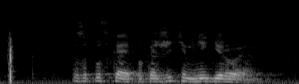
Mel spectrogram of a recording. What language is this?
Russian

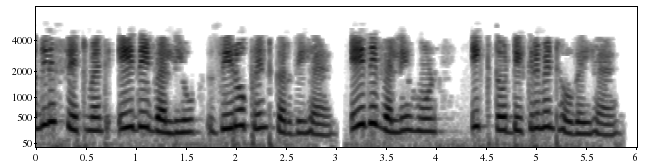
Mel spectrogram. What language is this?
Punjabi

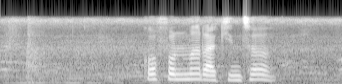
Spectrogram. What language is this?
Nepali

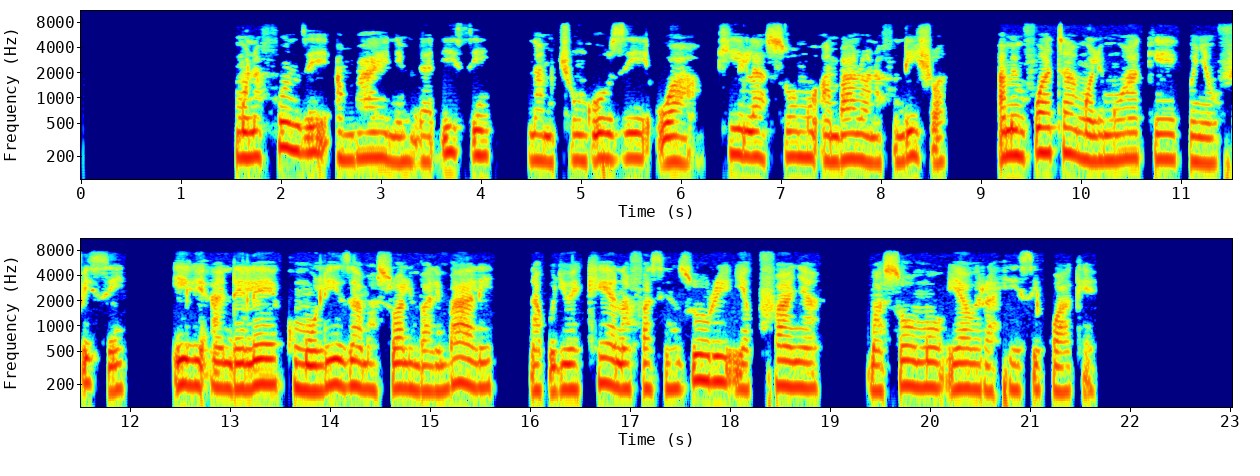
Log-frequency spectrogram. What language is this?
Swahili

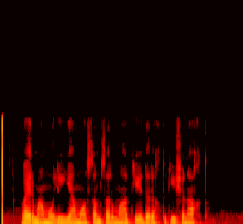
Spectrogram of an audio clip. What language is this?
Urdu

